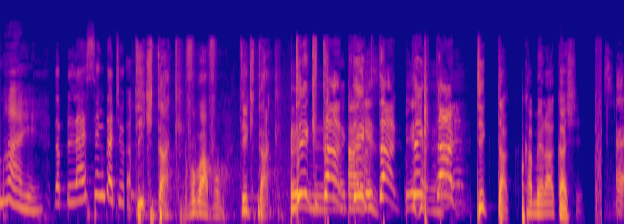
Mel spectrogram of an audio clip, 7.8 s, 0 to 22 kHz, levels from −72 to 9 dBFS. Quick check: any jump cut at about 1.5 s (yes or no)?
yes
